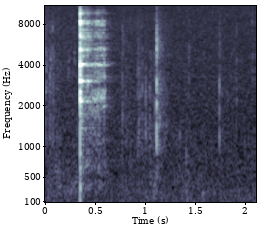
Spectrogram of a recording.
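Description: A fork set down on a plate: one sharp clink with a short ring about a third of a second in, then a fainter tap just after a second.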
